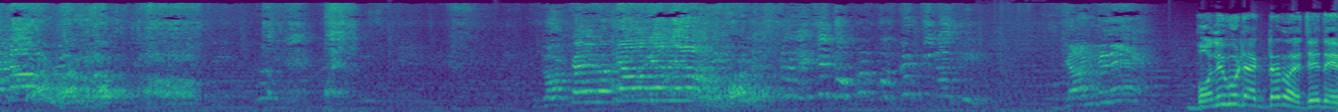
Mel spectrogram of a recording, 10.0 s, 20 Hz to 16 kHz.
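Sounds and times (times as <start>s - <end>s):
man shouting angrily: 0.0s - 1.6s, 4.1s - 7.4s
background music: 0.0s - 10.0s.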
